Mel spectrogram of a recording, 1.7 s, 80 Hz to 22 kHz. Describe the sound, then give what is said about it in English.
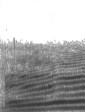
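A single cow, Bossy, moos in one long, steady, slightly rising bellow in a barn during the morning milking, loud, with no talking over it. “I've been milking this cow for 3 months, and I think I can manage.”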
